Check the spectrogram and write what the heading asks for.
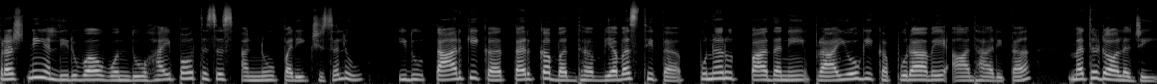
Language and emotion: Kannada, neutral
